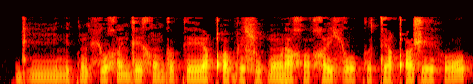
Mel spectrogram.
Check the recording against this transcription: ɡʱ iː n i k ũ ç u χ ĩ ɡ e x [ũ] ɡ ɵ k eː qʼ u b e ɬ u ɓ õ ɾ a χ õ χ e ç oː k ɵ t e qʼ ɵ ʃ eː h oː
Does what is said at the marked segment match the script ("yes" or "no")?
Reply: no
